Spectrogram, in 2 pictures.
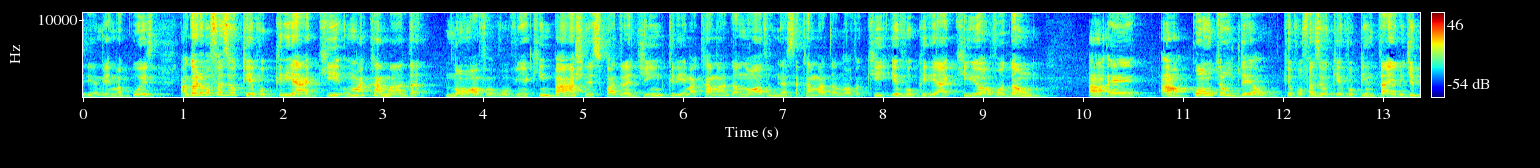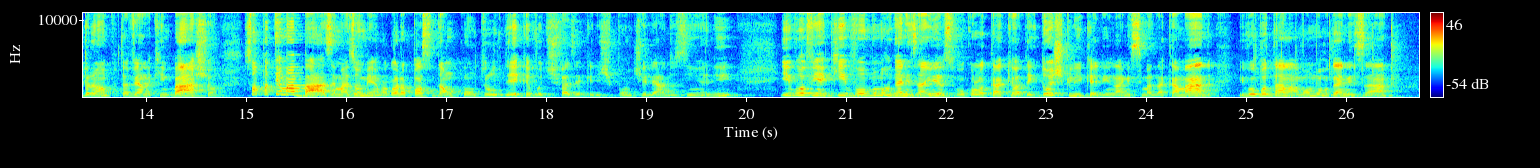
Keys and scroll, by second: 11.8 ctrl+Delete, 17.7 ctrl+d, 24.8-26.7 typing.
